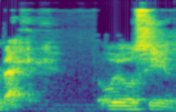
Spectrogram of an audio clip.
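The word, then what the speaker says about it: Habakkuk: be picking up with habach soon or as some people pronounce them habac I prefer habach but we will see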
